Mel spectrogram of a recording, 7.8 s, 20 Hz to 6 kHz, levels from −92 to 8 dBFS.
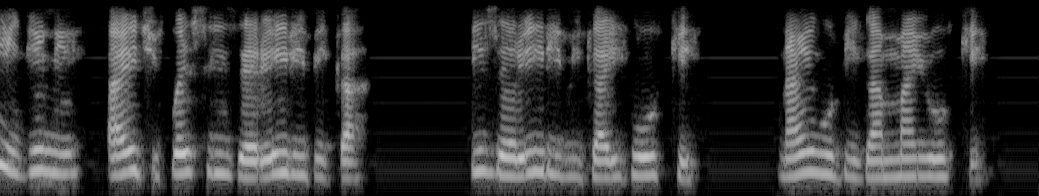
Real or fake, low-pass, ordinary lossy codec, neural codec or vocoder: fake; 5.4 kHz; none; vocoder, 22.05 kHz, 80 mel bands, HiFi-GAN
